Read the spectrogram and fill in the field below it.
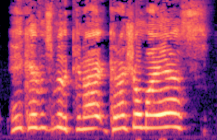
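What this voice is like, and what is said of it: Michael Rooker impression. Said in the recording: “not my greatest imitation of Michael Rooker. ... No, it was dead on. ... Unless you can get into like a deep South gravelly voice, it's tough to get to Rooker.”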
